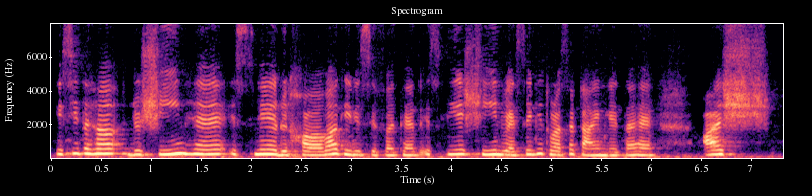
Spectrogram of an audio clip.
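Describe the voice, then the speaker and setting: A woman teacher with a slightly high voice gives an online lesson, patiently stretching out example words. The recording is dull and lo-fi, with a faint hiss underneath. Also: steady tone, hardly any pauses, warm tone. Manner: mixes English terms into explanations. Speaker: Quran recitation teacher. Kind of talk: online class lecture.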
